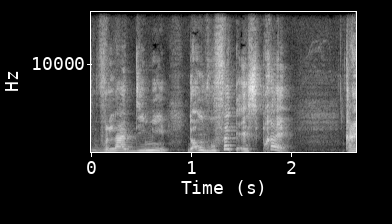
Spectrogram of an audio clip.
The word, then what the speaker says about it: Vladimir: Vous ne dites pas V, Vladimir Poutine. Non, vous dites Vladimir.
